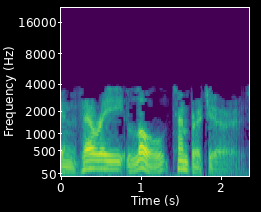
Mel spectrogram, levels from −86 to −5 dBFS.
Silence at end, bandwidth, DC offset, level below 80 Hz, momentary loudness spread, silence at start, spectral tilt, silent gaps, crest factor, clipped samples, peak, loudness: 0.15 s; 4 kHz; under 0.1%; -44 dBFS; 11 LU; 0 s; -12 dB/octave; none; 18 dB; under 0.1%; 0 dBFS; -19 LUFS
